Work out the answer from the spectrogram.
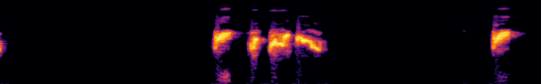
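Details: Red-whiskered bulbul song for attracting wild birds and voice training: one brisk four-note warbled phrase, slurred and bright, followed after a second's gap by a single short note, in silence otherwise.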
